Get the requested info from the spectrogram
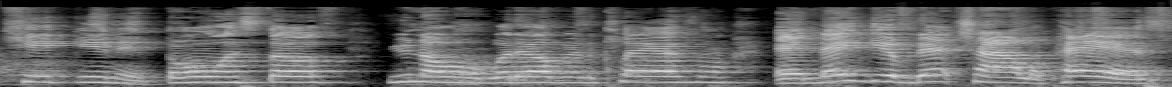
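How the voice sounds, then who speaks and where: Speaking at a moderate pace with a strong Southern accent, a woman with a high, animated voice is heard over noticeable background noise and audible room echo. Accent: strong Southern twang. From US Deep South. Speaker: co-host of a talk show. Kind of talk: casual discussion.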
